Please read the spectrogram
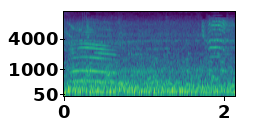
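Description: A short high-pitched cry that slides down in pitch and then holds, followed near the end by a second brief high squeak.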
